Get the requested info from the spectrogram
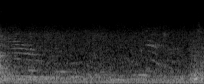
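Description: Quiet pause in speech: low room tone with a steady low hum, and a couple of faint, short pitched sounds.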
